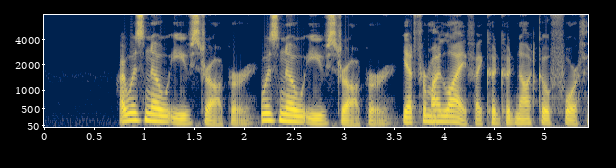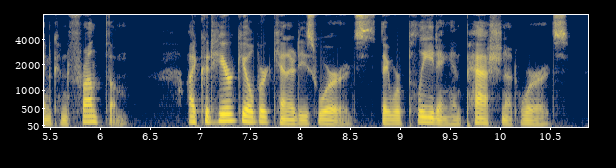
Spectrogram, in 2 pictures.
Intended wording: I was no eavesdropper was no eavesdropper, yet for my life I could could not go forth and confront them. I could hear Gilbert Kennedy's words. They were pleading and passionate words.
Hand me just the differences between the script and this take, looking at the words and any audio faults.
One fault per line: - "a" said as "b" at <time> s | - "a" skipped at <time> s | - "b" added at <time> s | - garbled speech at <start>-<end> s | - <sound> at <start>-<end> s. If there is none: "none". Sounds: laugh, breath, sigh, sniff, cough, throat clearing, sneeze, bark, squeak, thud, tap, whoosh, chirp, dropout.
none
